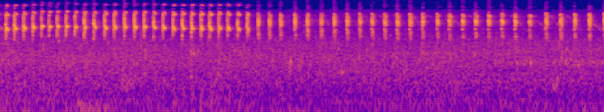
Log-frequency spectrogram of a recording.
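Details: Lovebird singing on a training track with trickling water. It gives a steady stream of shrill, high chirps, very fast at first and then slightly spaced, about three per second, sustained without a break.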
